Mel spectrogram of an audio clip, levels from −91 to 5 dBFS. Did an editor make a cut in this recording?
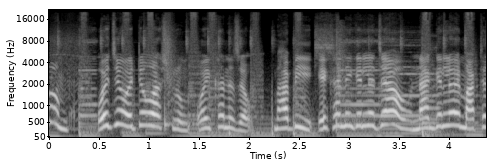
yes; 1 cut; at 2.1 s

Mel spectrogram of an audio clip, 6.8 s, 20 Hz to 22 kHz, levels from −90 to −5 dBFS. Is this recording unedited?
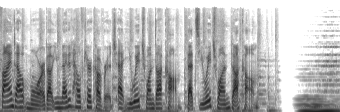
no; 1 cut; at 5.7 s

